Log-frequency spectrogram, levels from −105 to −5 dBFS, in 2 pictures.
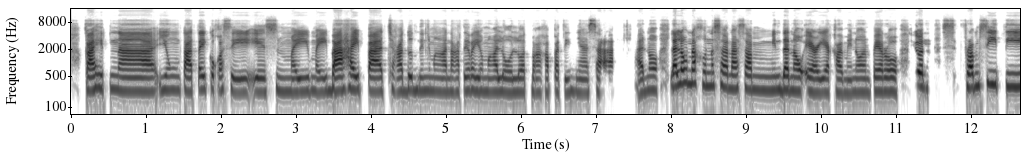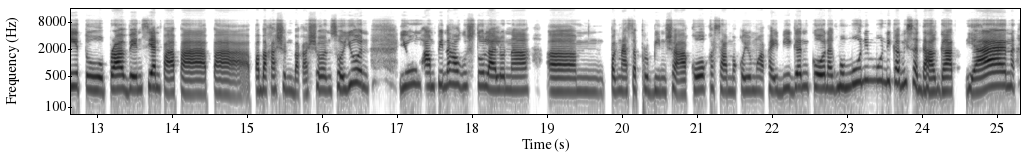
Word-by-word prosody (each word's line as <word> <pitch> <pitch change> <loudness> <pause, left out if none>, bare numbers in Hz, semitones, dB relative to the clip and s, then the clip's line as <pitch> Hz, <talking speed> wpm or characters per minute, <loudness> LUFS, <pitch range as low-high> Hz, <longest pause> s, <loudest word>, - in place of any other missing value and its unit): kahit 245 +2 +4
na 230 -3 +3 0.2
yung 245 0 -9
tatay 245 +2 +1
ko - - -5
kasi 435 - -5
is 445 -7 -5
may 225 0 -5
may 225 0 -5
bahay 240 +2 +6
pa 225 -1 +5
tsaka 225 0 -4
dun 240 0 -5
din 235 0 -12
yung 230 - -12
mga 220 -1 -5
nakatira 225 +2 -7
yung 230 - -8
mga 225 0 -5
lolo 220 0 -7
at 220 - -6
mga 215 0 -8
kapatid 220 +1 -10
niya 210 -1 -10
sa 210 0 -3 0.4
ano, 240 +4 -4 0.2
lalong 335 +5 +6
na 340 - +4
kung 305 -3 -4
nasa 290 -3 0
nasam 255 -1 +1 0.2
Mindanao 245 -2 +1
area 215 0 0
kami 210 -1 -4
nun 220 +1 -7
pero, 225 0 -1 0.2
yun 290 -3 +5 0.2
s - - -10 0.2
from 275 0 +5
city 295 -2 0
to 245 -2 -1
province 255 0 +4
yan 280 -1 +4
pa 215 -4 +2
pa 200 0 +3
pa 200 -2 -1
pabakasyon 245 +1 -3
bakasyon. 235 +4 -5
So 250 -4 -1
yun, 330 -2 -3 0.4
yung 315 +5 -5
ang 295 0 +2
pinakagusto 310 -1 -3
lalo 245 -3 +2
na, 240 0 -1 0.2
um, 225 -1 0
pag 240 -1 -4
nasa 225 +2 -3
probinsya 225 -4 -3
ako 245 +4 -1
kasama 230 -4 -6
ko 230 0 -7
yung 235 0 -8
mga 225 - -4
kaibigan 240 +3 -6 0.3
ko, 275 -1 +4
nag-mumuni-muni 360 +9 -3
kami 345 -1 -2
sa 325 -7 -1
dagat, 230 0 +3 0.2
yan. 280 +7 +8
240 Hz, 170 wpm, -24 LUFS, 225-280 Hz, 0.4 s, yan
